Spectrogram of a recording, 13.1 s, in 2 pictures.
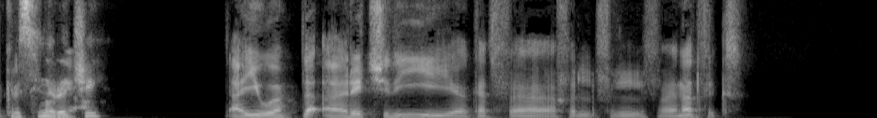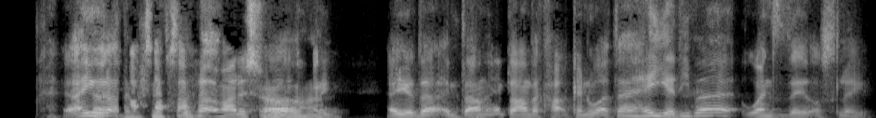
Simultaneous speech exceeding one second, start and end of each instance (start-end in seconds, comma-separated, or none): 7.3-9.1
